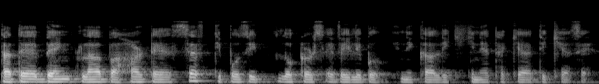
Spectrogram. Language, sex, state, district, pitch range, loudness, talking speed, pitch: Nagamese, male, Nagaland, Dimapur, 110-120 Hz, -22 LUFS, 150 wpm, 115 Hz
